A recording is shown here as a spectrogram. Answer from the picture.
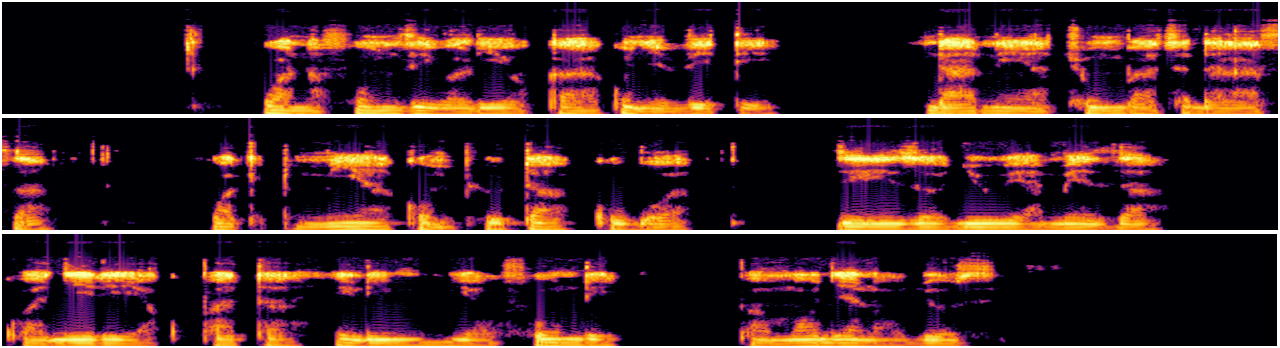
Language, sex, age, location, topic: Swahili, male, 25-35, Dar es Salaam, education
